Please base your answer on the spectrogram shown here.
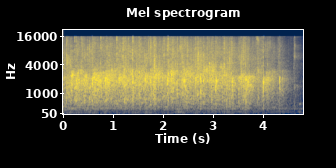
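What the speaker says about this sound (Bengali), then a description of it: "এতেও হাততালি।" A studio audience on a televised courtroom-style interview show applauds steadily, a dense clapping wash that holds for several seconds and then fades out.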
